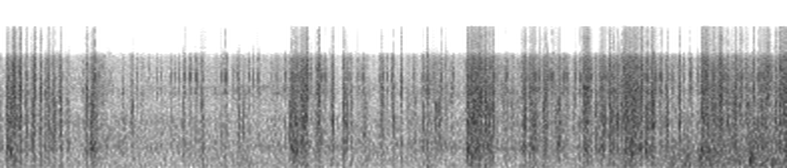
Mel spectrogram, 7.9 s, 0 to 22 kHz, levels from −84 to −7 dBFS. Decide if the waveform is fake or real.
real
